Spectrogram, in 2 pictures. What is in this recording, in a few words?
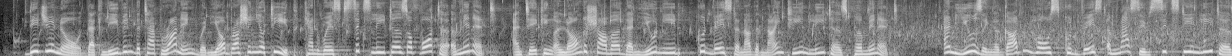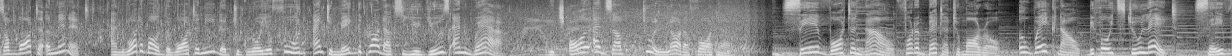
Red Cross Radio Message; IWMI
